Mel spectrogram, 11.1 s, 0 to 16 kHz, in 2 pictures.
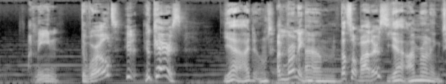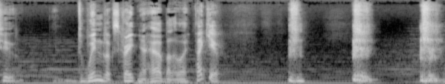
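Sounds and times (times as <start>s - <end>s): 
speech: 0.4s - 5.9s, 6.6s - 8.4s, 9.2s - 9.4s
person coughing: 9.2s - 11.1s.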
